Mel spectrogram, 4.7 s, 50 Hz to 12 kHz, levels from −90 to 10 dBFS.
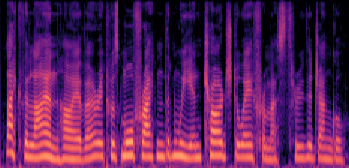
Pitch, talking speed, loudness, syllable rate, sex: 205 Hz, 230 wpm, -18 LUFS, 5.6 syllables/s, female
